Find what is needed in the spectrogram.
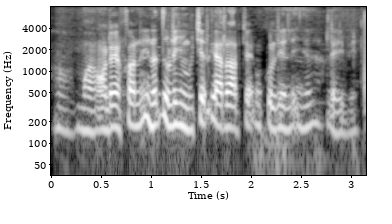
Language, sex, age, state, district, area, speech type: Santali, male, 60+, Odisha, Mayurbhanj, rural, spontaneous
